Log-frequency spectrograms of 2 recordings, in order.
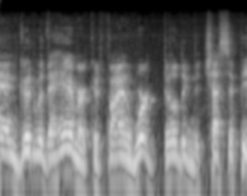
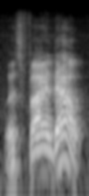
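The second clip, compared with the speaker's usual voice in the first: John Henry; 7 semitones higher, 3 dB louder, slower than usual. Acted. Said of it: "John Henry answered".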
